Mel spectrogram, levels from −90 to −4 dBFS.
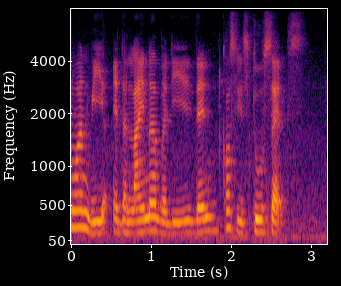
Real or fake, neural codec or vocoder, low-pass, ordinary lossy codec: real; none; none; none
